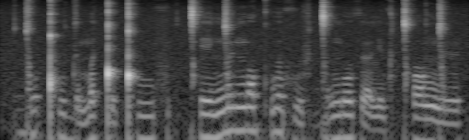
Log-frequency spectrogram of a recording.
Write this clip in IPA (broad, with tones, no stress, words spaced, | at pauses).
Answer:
ɡ͡ǀo˥ǃʰu˧dœ˩mɐ˥ ǃɪ˩ǃʰu˧f | ǀʰe˧ŋ͡ǀʏ˥ŋɔ˥ kʷʼœ˥xʷe˩f ɡ͡ǀə˥ŋo˥θœ˩le˩xʷ ǀʰɔ˥ ŋ͡ǀʏ˧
